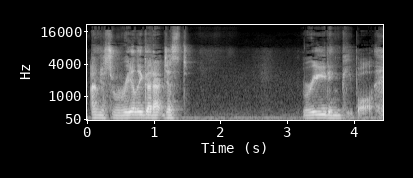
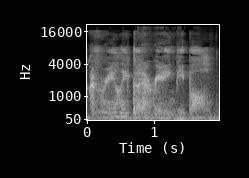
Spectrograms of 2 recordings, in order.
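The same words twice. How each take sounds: First: Said in the usual way. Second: Hushed confiding whisper, much softer; a conspiratorial whisper; whispered secret. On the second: Real, not acted. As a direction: let it slip like a secret. Revealing secret superpower, hushed.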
